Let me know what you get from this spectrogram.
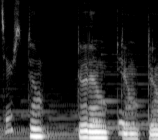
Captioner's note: humming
